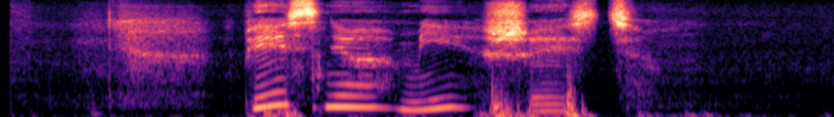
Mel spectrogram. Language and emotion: Russian, sad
